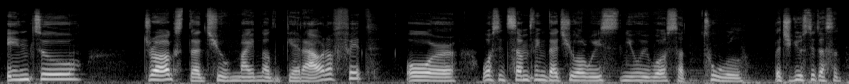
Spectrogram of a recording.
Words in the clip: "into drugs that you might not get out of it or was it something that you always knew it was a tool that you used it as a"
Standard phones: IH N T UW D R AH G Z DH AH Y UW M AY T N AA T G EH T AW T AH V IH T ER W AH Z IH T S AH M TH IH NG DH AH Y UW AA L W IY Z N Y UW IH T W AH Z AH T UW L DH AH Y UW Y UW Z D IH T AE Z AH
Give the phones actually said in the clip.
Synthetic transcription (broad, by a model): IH N T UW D R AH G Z DH AH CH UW M AY T N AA T G EH T AW T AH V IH T ER W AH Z IH T S AH M TH IH NG DH AH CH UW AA L W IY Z N Y UW IH T W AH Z AH T UW L DH AH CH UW Y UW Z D IH T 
